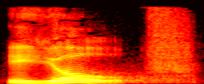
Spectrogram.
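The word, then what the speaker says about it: Iyov: The Hebrew pronunciation of his name is Eyov. We've always, growing up in church, just called him Job.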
